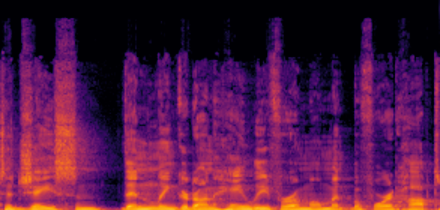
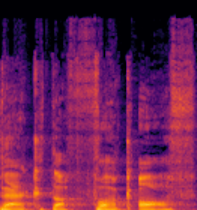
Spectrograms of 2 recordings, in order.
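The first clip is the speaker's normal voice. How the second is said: spoken through gritted, clenched teeth. Reading a story aloud, a character faces a crowd of gawkers, through gritted teeth. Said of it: "Haley spoke through gritted teeth".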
